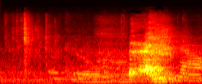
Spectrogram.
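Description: A single loud sneeze about one and a half seconds in, sudden and short, over low voices.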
